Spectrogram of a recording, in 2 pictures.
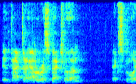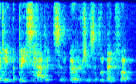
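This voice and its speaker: Savage, gloating male fiend for radio-style drama: gravelly, grandiloquent menace, forceful edge, recorded in a roomy live space. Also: on the low side, normal speed, a little hiss or hum. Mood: menacing, philosophical. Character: savage, articulate monstrous male killer, gloating and contemptuous. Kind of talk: live audio drama acting. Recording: roomy live stage, distant mic.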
